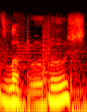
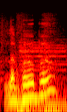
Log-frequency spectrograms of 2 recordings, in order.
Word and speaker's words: Labubu: Have you guys heard of Labubus? Did you know? I feel stupid even saying that name. Am I saying that right? Labubu? Yes, you're saying it right.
